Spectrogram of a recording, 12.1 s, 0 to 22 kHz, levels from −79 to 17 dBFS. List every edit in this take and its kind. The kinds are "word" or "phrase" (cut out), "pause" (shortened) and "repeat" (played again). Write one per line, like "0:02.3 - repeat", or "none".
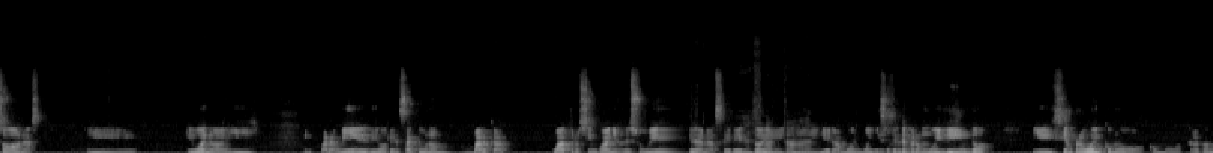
0:03.9 - phrase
